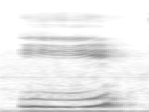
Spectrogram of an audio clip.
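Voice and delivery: usual speaking voice

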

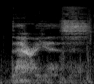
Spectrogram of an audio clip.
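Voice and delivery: unvoiced whisper. Real, not acted. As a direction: whisper it to stay hidden. Spotting the enemy.

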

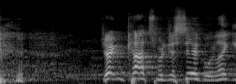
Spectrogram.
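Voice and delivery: normal talking voice

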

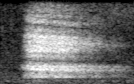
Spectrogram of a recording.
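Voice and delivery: soft little gasp of wonder; quick acted intake of breath; amazed gasp. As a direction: gasp at a surprising find. Elf finds a big egg.

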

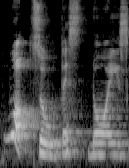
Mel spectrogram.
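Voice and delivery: slow, mildly fussy mother hen; lightly voiced hen demanding an answer; clucking hen. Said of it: "clucked Henny Penny".

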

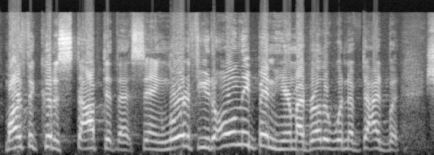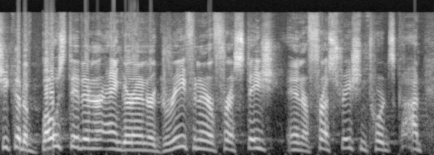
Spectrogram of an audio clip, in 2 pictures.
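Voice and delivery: loud, high, impassioned preaching; fervent pulpit voice, pleading with God; preaching at full force. Acted. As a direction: pour it out from the pulpit. Preacher retelling Martha's lament.

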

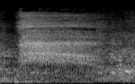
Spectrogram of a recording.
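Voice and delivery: breathy whispered wow; awed whisper. Retold or imitated. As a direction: whisper it, almost impressed. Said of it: "He's like".

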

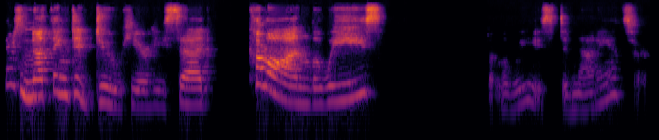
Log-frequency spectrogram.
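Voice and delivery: lively storybook voice with character quotes; reading to children. A narrator's reading. Narrator reading a picture book to kids, lively storytelling. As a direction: read it aloud to a child, bright and animated.

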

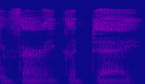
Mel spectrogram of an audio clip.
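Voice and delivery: slow, unvoiced whisper. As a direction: breathe it out tenderly. Tender ending of the story.

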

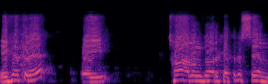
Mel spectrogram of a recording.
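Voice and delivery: ordinary delivery

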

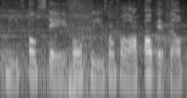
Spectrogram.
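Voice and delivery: ordinary delivery

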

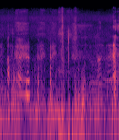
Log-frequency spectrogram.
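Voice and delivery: out-of-breath wheezing laugh; wheezy smoker laugh. Real, not acted. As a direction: laugh with lungs spent after running. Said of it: "That sounded like a smoker".

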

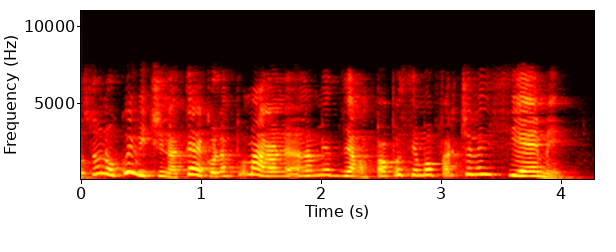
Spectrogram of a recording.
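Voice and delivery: high, eager reassurance; encouraging. Acted. Cosmo promises to stay beside Betty, encouraging. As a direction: cheer a friend on in a high voice.

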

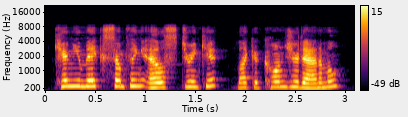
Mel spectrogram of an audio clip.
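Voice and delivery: high, loud, questioning; high female character voice, projected; Hermione's voice. A narrator's reading. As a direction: pitch it high and call it across.

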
